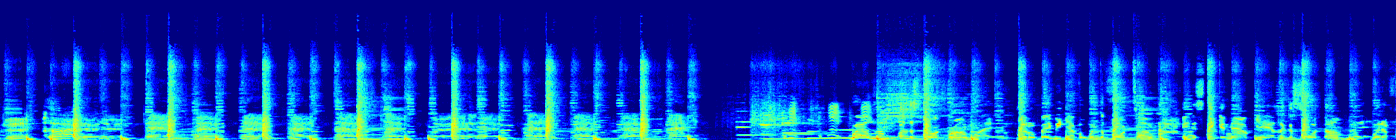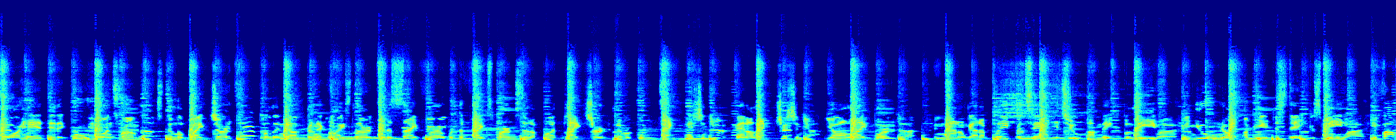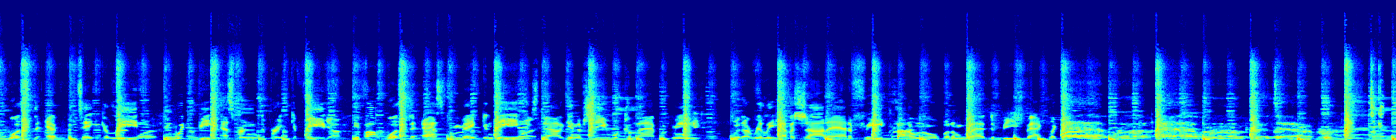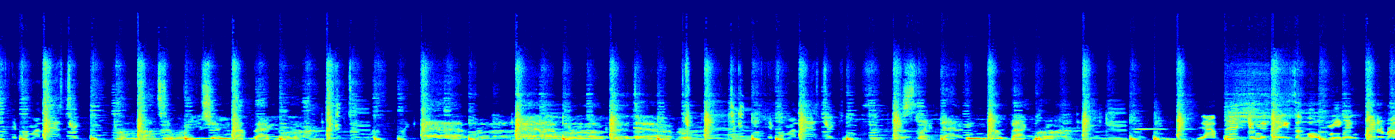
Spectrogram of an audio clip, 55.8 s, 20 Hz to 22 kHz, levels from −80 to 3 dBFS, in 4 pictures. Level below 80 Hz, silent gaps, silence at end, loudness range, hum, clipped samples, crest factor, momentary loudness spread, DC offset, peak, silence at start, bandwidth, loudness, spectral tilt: -64 dBFS; none; 0 s; 2 LU; none; under 0.1%; 20 dB; 7 LU; under 0.1%; -8 dBFS; 0 s; over 20 kHz; -26 LUFS; -3 dB/octave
